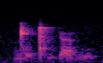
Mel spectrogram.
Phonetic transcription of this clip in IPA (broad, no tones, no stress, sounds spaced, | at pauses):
ŋ͡ǁ ɔ ǃʰ u ɗ a v o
